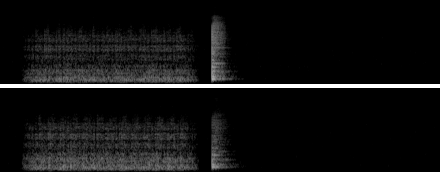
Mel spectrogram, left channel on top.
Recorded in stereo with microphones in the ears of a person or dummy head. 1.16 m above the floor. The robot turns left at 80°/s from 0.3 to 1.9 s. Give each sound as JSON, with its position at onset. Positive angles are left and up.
{"t": 2.1, "sound": "a snare drum", "side_deg": 60, "distance_m": 0.6}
